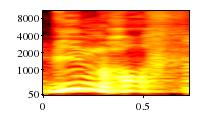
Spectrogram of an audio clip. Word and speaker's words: Wim Hof: Wim Hof.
